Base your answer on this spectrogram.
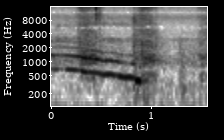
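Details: A gentle, friendly Ragdoll cat gives one clear meow lasting under a second: a tonal, slightly nasal cry that slides steadily downward in pitch, in a quiet room with faint low background hum.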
